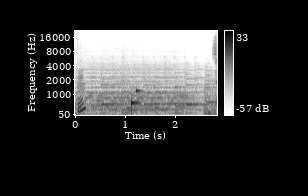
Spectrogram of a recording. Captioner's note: phone beeping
